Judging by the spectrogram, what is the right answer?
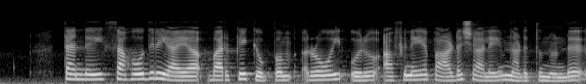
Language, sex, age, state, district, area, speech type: Malayalam, female, 18-30, Kerala, Thiruvananthapuram, rural, read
